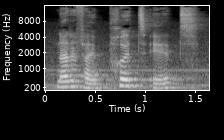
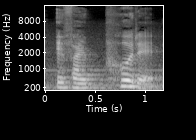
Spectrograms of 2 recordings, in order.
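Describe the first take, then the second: First: "put it" with a crisp released T, marked as wrong; hard T in put. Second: "put it" with the T tapped like a D, "pudit"; flapped T in put it. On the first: Teacher shows the wrong hard T in "put it". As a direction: say "put it" with a sharp stopped T, the way not to. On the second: Teacher models "put it" as a linked flap. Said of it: "we're not really pronouncing that T like t". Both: Shown as a demonstration.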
